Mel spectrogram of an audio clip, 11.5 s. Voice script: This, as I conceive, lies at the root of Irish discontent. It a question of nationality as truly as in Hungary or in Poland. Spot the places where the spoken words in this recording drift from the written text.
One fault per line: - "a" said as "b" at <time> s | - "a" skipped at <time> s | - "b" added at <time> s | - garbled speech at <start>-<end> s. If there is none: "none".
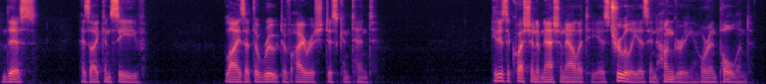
- "is" added at 7.5 s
